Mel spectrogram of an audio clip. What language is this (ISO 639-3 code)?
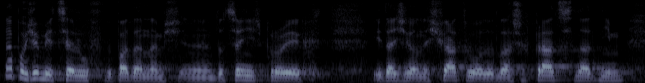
pol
